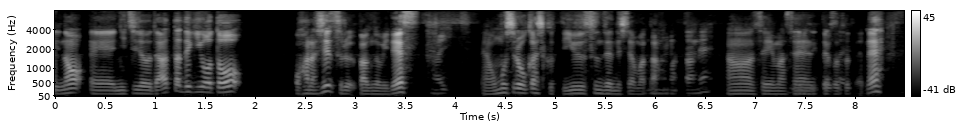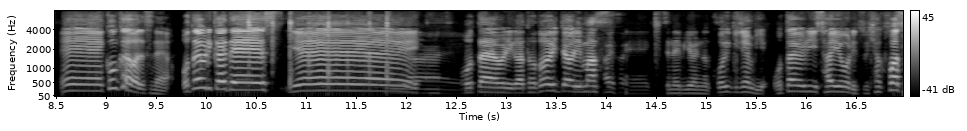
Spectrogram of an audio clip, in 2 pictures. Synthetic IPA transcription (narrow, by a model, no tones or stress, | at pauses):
ino̞eːɲ̟it͡ɕiʑo̞ːd̪e̞at̪ːad̪e̞k̬ʲiɡo̞t̪o̞ː | ɦanaɕ̬isɨɾɯ̟̰b̥ãŋɡɯ̟mʲid̪e̞sɨ̥ḛo̞mo̞ɕiɾo̞ːkaɕi̥kɯ̟̥t̪ːe̞jɯ̟ːsɨ̃nd͡zend̪e̞ɕt̪jo̞mat̪a̰ | ɯ̃semasẽ̞nt̪o̞jɯkot̪o̞d̪e̞̰ne̞ | eːkõ̞ŋkaiβad̪e̞sɨne̞̰o̞t̪ajo̞ɾʲikaid̪e̞sɨ̥je | o̞t̪ajo̞ɾʲiɡat̪o̞d̪o̞it̪e̞o̞ɾʲimasɨ̥ | kʲi̥t͡sɨne̞bʲijo̞ɾino̞ko̞ːɡʲe̞kʲiʑɨ̟̃mbʲio̞t̪ajo̞ɾʲisaijo̞ːɾʲit͡sɨçʲakɯ̥paːsẽ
